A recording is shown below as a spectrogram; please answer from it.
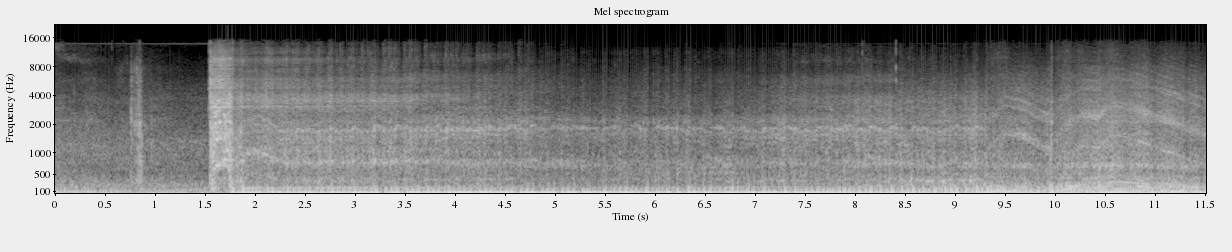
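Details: Honda ST1100 motorcycle, already warmed up after sitting a little: brief starter whirr, then it catches at once and settles to a smooth, even idle. Normal, solid warm start.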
